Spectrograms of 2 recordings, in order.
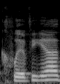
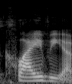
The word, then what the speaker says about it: Clivia: have a Clivia miniata, people call it Clivia. That's wrong. This is one I do know how to pronounce. So it's Clivia miniata, because it's named after Lady Clive. It can't be named after Lady Clive and be called Clivia. That's not what it is.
